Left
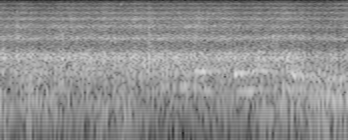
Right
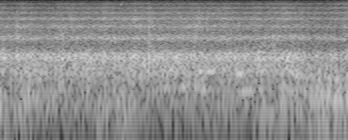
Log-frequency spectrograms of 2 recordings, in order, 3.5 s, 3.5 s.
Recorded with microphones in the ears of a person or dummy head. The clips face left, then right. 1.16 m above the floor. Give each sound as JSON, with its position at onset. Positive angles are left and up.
{"t": 1.6, "sound": "a woman speaking", "side_deg": 30, "distance_m": 4.5}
